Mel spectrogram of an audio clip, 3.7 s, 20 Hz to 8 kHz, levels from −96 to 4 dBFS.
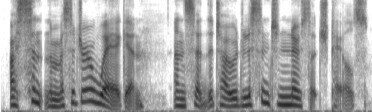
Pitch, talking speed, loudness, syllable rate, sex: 215 Hz, 260 wpm, -18 LUFS, 6.4 syllables/s, female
